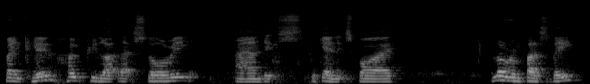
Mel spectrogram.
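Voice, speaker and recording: A man reading a rhyming children's story aloud as an expressive storyteller. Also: a little high, measured pace, reverberant.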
